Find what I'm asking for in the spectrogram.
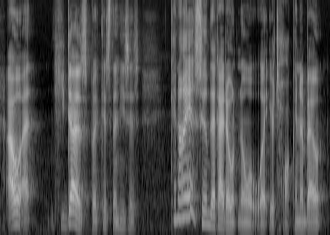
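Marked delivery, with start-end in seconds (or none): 2.5-4.8 muddled, almost Irish lilt on a retold line; accidental Irish-ish accent. Quoting Darren's question, accidental Irish-ish accent. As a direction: slip into a vaguely Irish accent. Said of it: "what accent was that talking?".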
